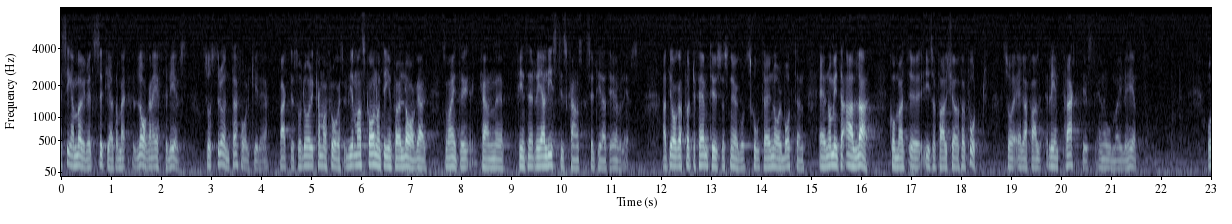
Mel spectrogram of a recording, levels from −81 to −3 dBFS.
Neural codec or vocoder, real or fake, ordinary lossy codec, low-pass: autoencoder, 48 kHz, 128 numbers a frame, DAC-VAE, trained on Japanese speech; fake; none; 7.2 kHz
